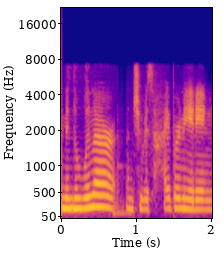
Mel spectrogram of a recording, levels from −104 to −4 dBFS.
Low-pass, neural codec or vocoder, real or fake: 7.2 kHz; codec, 16 kHz, 0.5 kbps, X-Codec, HuBERT features, trained on balanced general audio; fake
